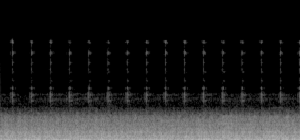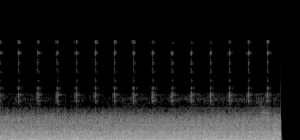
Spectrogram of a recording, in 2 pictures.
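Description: Steady mechanical running noise with a fast, even ticking of about five ticks a second, cutting off abruptly near the end.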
